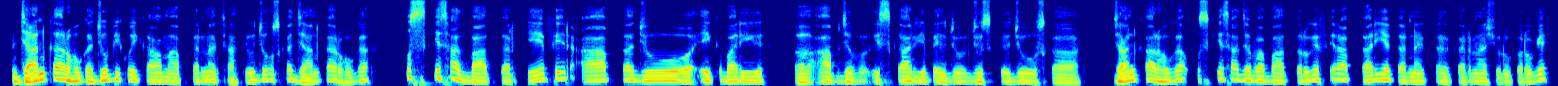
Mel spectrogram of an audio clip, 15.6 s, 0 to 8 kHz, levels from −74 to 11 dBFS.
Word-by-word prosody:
जानकार 150 - +6
होगा, 120 -3 +4
जो 130 +5 +3
भी 150 - +1
कोई 135 -3 0
काम 115 -4 -1
आप 100 -1 -3
करना 120 +3 0
चाहते 110 -2 -6
हो 115 - +1
जो 145 +4 -1
उसका 140 0 -3
जानकार 115 +4 0
होगा, 105 +5 -2 0.4
उसके 205 0 +3
साथ 175 -4 +2 0.2
बात 105 -1 +1
करके 110 +6 -1
फिर 175 +3 -2
आपका 135 +1 0
जो 130 -2 +4
एक 125 -1 +1
बारी 115 0 +2
अ, 100 -2 -9 0.2
आप 115 -1 0
जब 115 0 -2
इस 115 -2 -1
कार्य 120 -1 +1
पे 110 -1 0
जो 110 +1 -2
जिस 105 0 -1 0.2
जो 110 0 0
उसका 95 -1 -3 0.4
जानकार 135 +4 +4
होगा 115 +5 +2 0.2
उसके 135 +6 -2
साथ 155 0 -3
जब 130 -2 +1
आप 120 - +2
बात 110 -1 -2
करोगे 120 +5 0
फिर 140 - -5
आप 150 -2 +1
कार्य 145 +4 +2
करने 110 -2 0
अ, 105 -1 -5
करना 105 0 -2
शुरू 95 0 -6
करोगे। 105 +9 -2
115 Hz, 190 wpm, -22 LUFS, 110-135 Hz, 0.4 s, जानकार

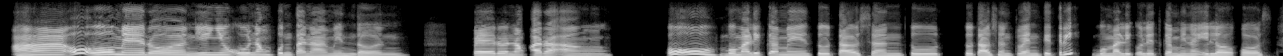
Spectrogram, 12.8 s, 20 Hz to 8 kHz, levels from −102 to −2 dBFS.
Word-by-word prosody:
Ah, 275 +7 +4
oo 310 - +3
meron 265 -2 +2
'yon 265 +1 +1
yung 255 -2 -2
unang 250 -1 +1
punta 240 -1 -1
namin 205 -3 -3
do'n. 170 0 -4 0.7
Pero 230 0 +3
nakaraang 205 -4 0 0.6
oo, 335 -2 +3
bumalik 240 +2 0
kami 235 -2 -1
2002, 200 0 -1 0.2
2023, 210 - -1 0.2
bumalik 195 +1 -2
ulit 200 0 -2
kami 205 -1 -1
ng 190 -2 -2
Ilocos, 190 -1 -1
215 Hz, 100 wpm, -24 LUFS, 200-245 Hz, 0.7 s, Ah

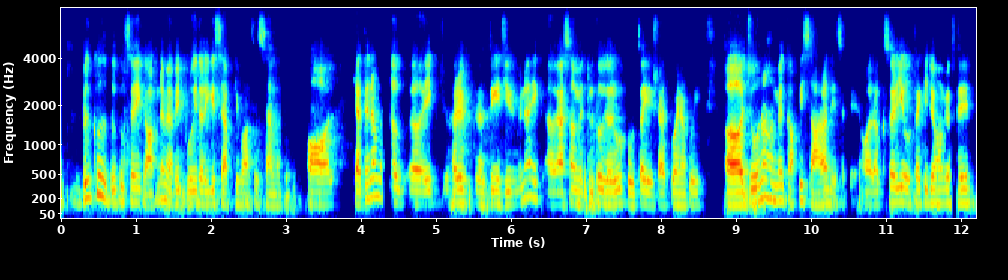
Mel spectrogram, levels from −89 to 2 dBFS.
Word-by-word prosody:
बिल्कुल, 200 - -1
बिल्कुल 150 +3 -5
सही 160 0 +1
कहा 125 -5 +1
आपने 125 - -2
मैं - - 0
भी 145 - +1
पूरी 145 0 -3
तरीके 140 -1 +1
से 145 - +2
आपकी 140 - -6
बात 130 -1 -4
से 145 - -10
सहमत 125 -2 -6
हूँ - - -14 0.3
और 135 0 +3 0.3
कहते 140 +7 +4
हैं - - +1
ना 220 - +2
मतलब 165 -8 -5
अ, 145 - +4
एक 145 0 -3 0.2
हर 145 - +4
व्यक्ति 145 -2 -1
के 145 - +5
जीवन 135 0 -5
में 155 - -10
ना 215 - +1
एक 195 - -12
अ, 135 - -3
ऐसा 155 +3 +1
मित्र 140 -1 -4
तो 155 -1 +1
ज़रूर 140 +3 -1
होता 130 +2 -1
है 135 -2 0
शायद 130 - -3
कोई 130 - -1
ना 125 - -2
कोई 135 +2 -6 0.4
अ, 135 0 +11
जो 155 +1 +3
ना 215 - +1
हमें 175 -2 -1
काफ़ी 175 +4 -3
सहारा 140 -5 +1
दे - - -10
सके। 465 +2 -21
और - - -2
अक्सर 165 -1 -1
ये 160 - +3
होता 150 -1 -2
है - - 0
कि 150 0 -4
जब 150 0 +1
हम 145 0 -4
जैसे 150 +1 -1
145 Hz, 280 wpm, -24 LUFS, 135-160 Hz, 0.4 s, अ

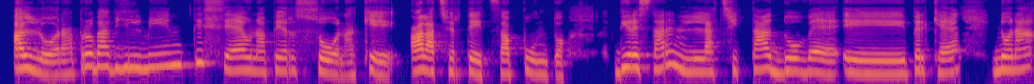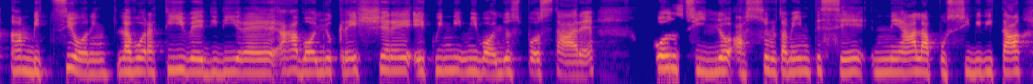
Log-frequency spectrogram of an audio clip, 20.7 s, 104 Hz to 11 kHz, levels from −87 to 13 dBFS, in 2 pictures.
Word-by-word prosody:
Allora, 195 -7 +4
probabilmente 280 - 0
se 335 -7 -3
è 230 +1 +3
una 220 -2 -2
persona 210 -5 -3
che 180 -6 -2
ha 225 +2 +8
la 215 -2 +6
certezza 210 -3 -3
appunto 185 -3 -4 0.4
di 250 +6 +1
restare 265 +3 +3
nella 215 -5 -1
città 225 +4 -1
dov'è, 210 -2 0
ehm, 190 -1 0
perché 220 -2 -2 0.4
non 235 +2 +2
ha 250 +2 -1
ambizioni 215 -1 0 0.2
lavorative 215 0 +1
di 200 +1 -8
dire: 205 0 0
"Ah 230 +1 +3
voglio 210 +1 0
crescere 230 +2 0
e 210 0 -1
quindi 225 0 -5
mi 215 0 -4
voglio 200 +1 0
spostare", 195 -3 0 0.6
consiglio 225 -4 +3
assolutamente, 210 +1 -1
se 210 -1 -1
ne 210 0 -2
ha 210 +1 +6
la 210 -2 +5
possibilità, 205 +1 +1
215 Hz, 115 wpm, -23 LUFS, 205-230 Hz, 0.6 s, ha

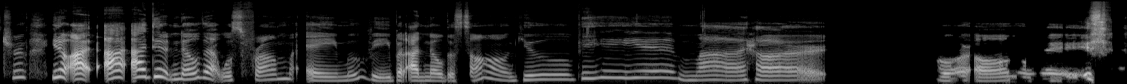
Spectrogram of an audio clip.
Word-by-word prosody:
true. 330 +1 -6 0.2
You 325 +2 +2
know, 345 - +6
I - - +10
I - - +9
I 350 0 +7
didn't 320 -9 0
know 245 +3 0
that 290 -4 -1
was 185 +2 -3
from 230 +5 -6
a 175 -1 -4
movie, 195 - -8
but 185 +3 -2
I 180 - +6
know 175 -1 -5
the 160 - -8
song. 205 - -6
"You'll 230 +2 -7
be 305 +4 -8
in 305 -9 -8
my 205 0 -5
heart" 200 - -2 1.1
"for 175 +1 -2
always." 445 - +2
225 Hz, 135 wpm, -23 LUFS, 190-310 Hz, 1.1 s, I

